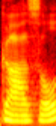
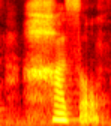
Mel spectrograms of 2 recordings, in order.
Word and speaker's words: ghazal: A lot of people tend to pronounce it guzzle because it's spelled G-H-A-Z-A-L. But I remember hearing the poet Shahid Ali read at Breadloaf one year, and this was his form. And he talked about it, he lectured about it, and he said it's huzzle.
